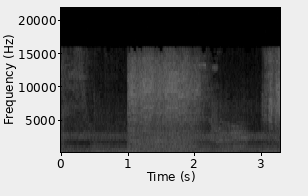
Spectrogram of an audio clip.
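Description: Fire roars in a short burst.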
